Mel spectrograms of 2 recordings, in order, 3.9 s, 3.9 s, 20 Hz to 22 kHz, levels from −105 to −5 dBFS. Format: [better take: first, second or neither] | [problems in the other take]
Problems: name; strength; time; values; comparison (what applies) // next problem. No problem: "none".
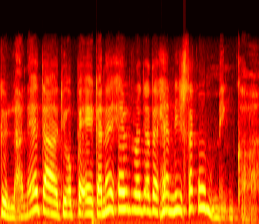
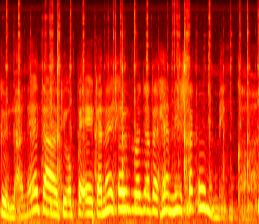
first | background sound (Clock); 12 dB below the speech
